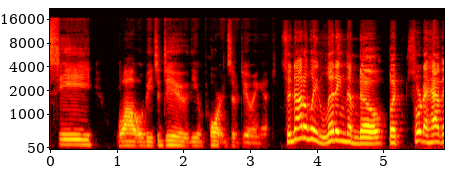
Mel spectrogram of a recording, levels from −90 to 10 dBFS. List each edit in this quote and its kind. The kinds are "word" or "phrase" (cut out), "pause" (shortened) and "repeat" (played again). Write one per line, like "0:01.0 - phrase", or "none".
0:01.0 - word
0:01.6 - word
0:03.4 - pause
